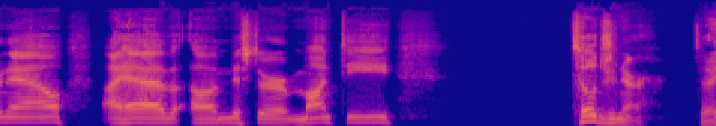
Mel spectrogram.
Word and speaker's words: Tilgner: Monte Tilgner.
